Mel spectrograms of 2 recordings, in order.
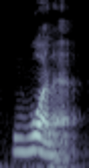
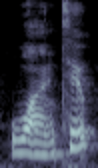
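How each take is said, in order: First: The words merge into one reduced word. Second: Two separate words with a clear t. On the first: "você pode unir as duas palavras" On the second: "apesar da forma escrita, é, tem que ser assim"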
